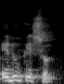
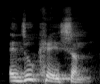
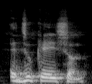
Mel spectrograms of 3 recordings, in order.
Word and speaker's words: education: তো এখানে এটার এডুকেশন না, এর প্রপার উচ্চারণটা হবে এডুকেশন। তো আমি আবারও বলি EDUCATION ইকুয়াল টু এডুকেশন। তো এখানে যে সাউন্ডটা আসছে DU ইকুয়াল টু জে হয়েছে।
